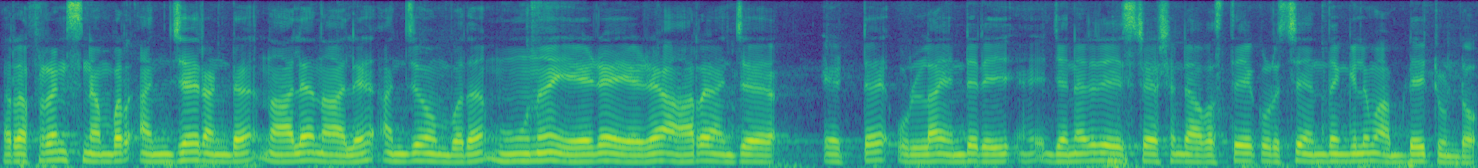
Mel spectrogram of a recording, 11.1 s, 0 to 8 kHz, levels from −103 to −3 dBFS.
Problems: none marked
